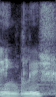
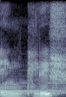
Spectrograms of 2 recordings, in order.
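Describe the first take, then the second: Both takes have the same delivery.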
